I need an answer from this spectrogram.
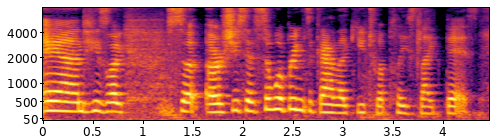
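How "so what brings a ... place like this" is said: storybook princess voice. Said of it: "she talks like a Disney princess".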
